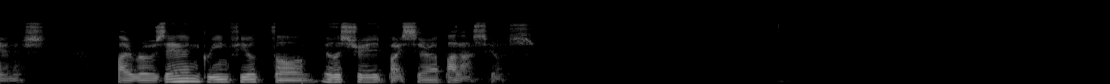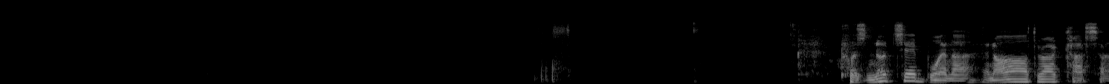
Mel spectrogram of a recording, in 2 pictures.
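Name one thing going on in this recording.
A man reads aloud expressively over an online call.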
